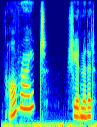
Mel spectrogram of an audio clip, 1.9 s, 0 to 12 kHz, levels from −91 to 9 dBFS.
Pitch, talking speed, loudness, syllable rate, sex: 280 Hz, 125 wpm, -15 LUFS, 4.9 syllables/s, female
